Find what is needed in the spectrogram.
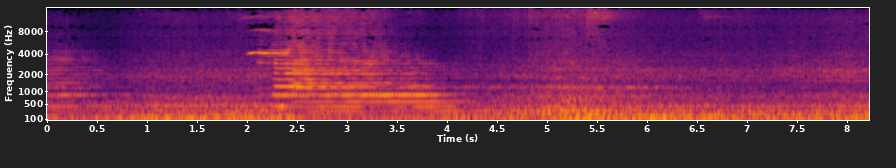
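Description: Diesel locomotive of a through express train sounding its horn for about two seconds, a chord of several steady notes, as it approaches. It then passes at speed with a heavy rumble of locomotive and carriages, over the low steady idle of a standing diesel locomotive close by.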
